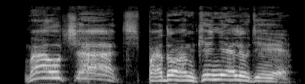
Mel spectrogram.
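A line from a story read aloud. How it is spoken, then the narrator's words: Furious yell. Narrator (Russian): заорал охотник на ведьм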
